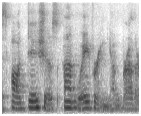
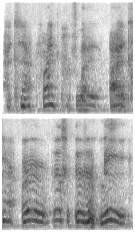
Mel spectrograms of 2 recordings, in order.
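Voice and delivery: muffled from inside a helmet; 4 semitones higher, slower than usual. Acted. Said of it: "a muffled voice was heard".

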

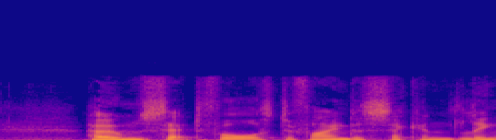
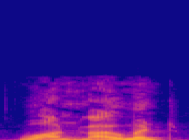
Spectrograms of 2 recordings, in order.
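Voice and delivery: higher, louder querulous call from the doorway; querulous cry; 8 semitones higher, 7 dB louder than usual. A narrator's reading. Old man interrupting Holmes at the table, querulous cry. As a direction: cut in sharply, demanding a halt. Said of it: "cried a querulous voice".

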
